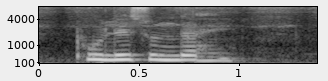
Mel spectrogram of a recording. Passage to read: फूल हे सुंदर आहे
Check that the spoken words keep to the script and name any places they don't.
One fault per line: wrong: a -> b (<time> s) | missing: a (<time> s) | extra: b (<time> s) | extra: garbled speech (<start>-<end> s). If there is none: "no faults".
no faults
